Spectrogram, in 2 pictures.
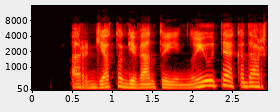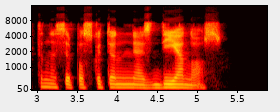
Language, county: Lithuanian, Vilnius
